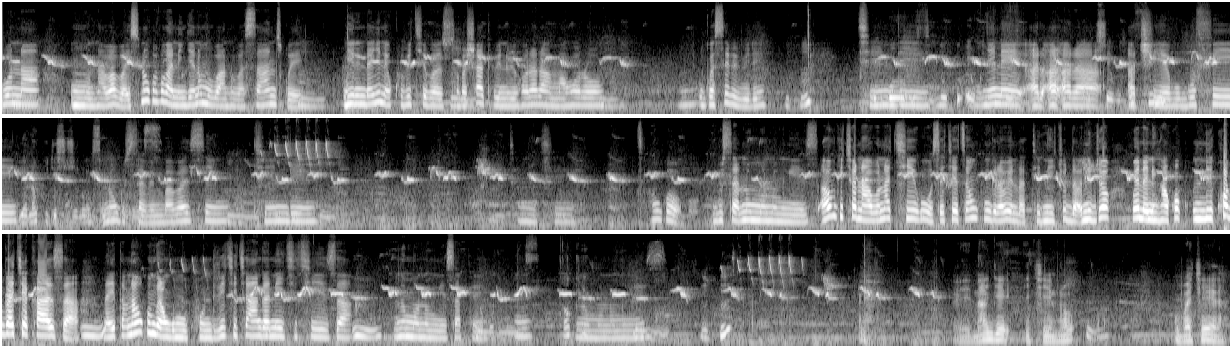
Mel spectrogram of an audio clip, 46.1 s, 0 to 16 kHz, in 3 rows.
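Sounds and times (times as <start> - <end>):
small bird chirping: 3.6 - 9.1, 9.8 - 44.8.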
